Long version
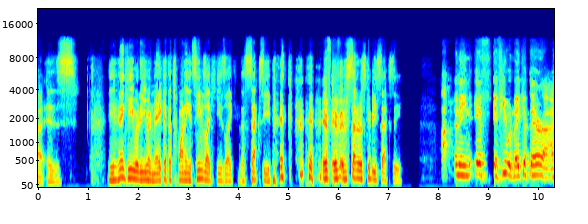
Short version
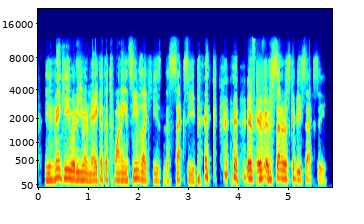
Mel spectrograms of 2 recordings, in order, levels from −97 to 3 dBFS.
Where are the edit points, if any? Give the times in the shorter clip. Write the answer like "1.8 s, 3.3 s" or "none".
2.4 s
